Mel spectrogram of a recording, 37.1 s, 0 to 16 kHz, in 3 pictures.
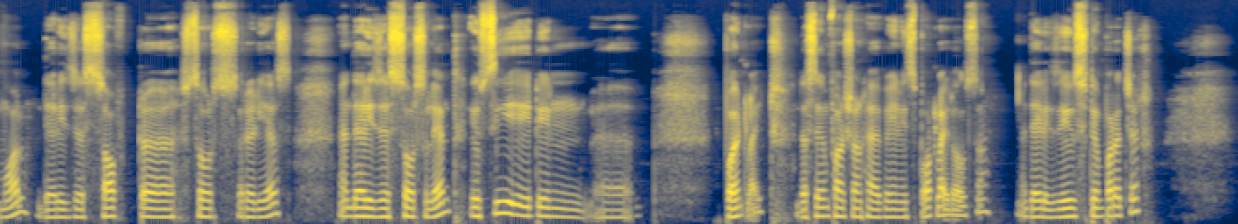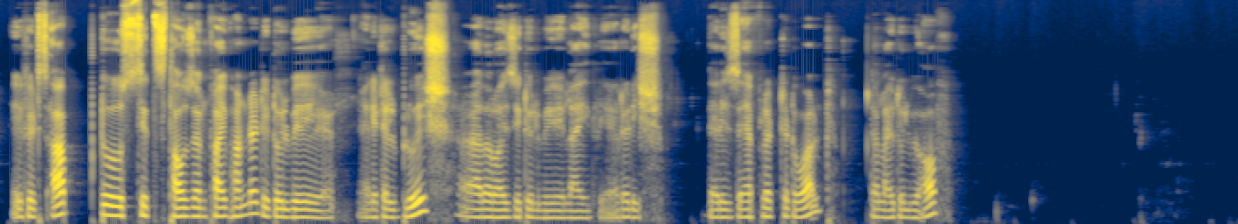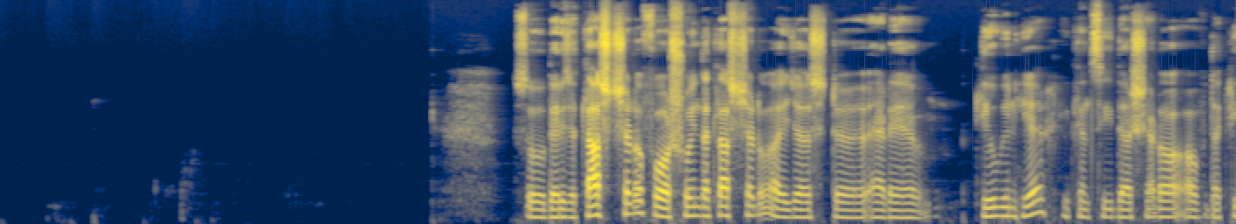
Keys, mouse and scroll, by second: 8.6-11.6 scroll down 1, 16.3 double click, 17.0-17.5 scroll down 2.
